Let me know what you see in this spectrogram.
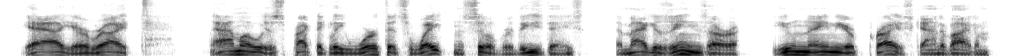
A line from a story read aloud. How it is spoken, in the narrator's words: Lars sighed and replied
